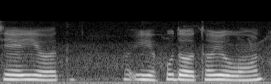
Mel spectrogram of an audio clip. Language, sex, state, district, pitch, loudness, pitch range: Chakma, female, Tripura, Dhalai, 220 Hz, -12 LUFS, 205-225 Hz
